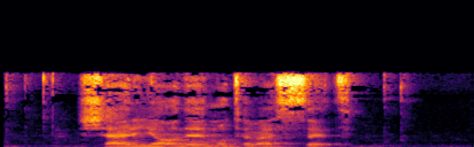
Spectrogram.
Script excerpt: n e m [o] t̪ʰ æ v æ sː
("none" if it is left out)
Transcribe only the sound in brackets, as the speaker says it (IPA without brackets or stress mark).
o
